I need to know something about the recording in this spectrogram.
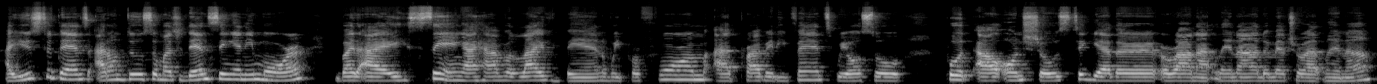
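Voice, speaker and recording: Slow-talking Haitian woman in her forties. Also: lowish voice, steady tone. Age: 40s. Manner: warm, chatty, mixes English with Haitian Creole, many ums. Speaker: guest. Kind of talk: casual interview chat.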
